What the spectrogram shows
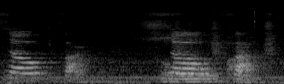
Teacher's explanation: And we use our hand because it's more of a timing thing. It's not so much loud as it is timing. I say it longer. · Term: stress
